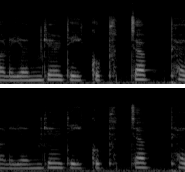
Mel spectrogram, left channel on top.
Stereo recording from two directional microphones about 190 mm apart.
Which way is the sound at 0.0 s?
45° left (ahead or behind).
